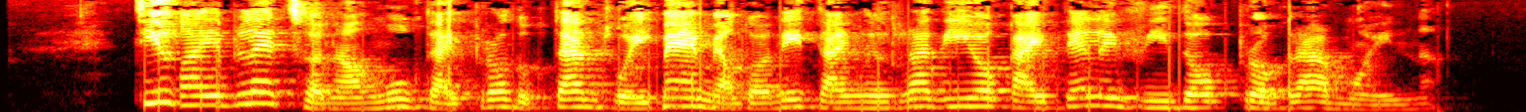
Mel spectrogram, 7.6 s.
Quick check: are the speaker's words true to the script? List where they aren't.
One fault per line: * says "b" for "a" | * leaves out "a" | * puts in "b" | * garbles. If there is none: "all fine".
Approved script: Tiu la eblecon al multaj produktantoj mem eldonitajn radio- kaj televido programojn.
all fine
